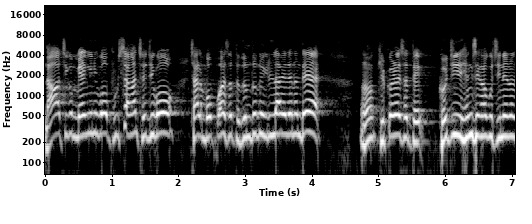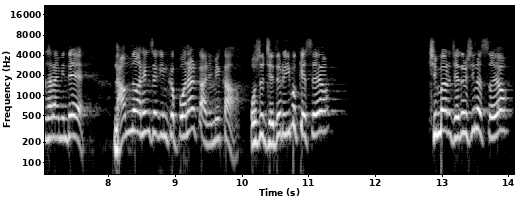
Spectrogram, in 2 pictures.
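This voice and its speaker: A man's voice: very high-pitched, fairly quick, voice pushed up. A man voicing a desperate blind beggar man who pleads for help, in a raised voice, on a dull lo-fi recording. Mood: pleading.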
